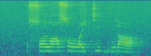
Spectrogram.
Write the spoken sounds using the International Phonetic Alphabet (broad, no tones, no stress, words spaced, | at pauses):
sˤo læsˤy wikʲu buɾɑ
